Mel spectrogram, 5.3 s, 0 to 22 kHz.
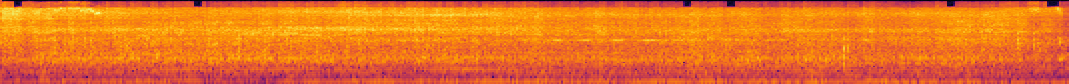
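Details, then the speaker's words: Porsche 944 after engine swap, before re-torquing intake: low, lumpy idle wavering and stumbling unevenly; carb cleaner changes idle, suspected intake gasket vacuum leak from intake not torqued down. "while we just realized is we don't think we torque down the intake the second time we have to take it off"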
